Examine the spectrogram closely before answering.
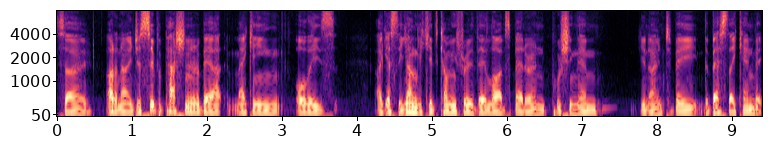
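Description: A man with an Australian accent talks at a fairly quick pace in a fairly low pitch, with fairly even intonation and a dark, mellow tone. The sound is dry and close with no echo, on a very clean recording with a silent background. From Nelson Bay, Australia. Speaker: podcast interviewer. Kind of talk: casual chat.

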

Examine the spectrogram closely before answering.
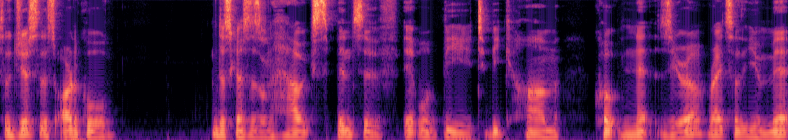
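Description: In an American accent, a man with a plain, everyday voice and a fairly low pitch speaks with fairly even intonation on a very clean recording with a silent background. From Texas. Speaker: student podcast host on energy markets. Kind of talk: solo commentary podcast. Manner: casual, many filler words.

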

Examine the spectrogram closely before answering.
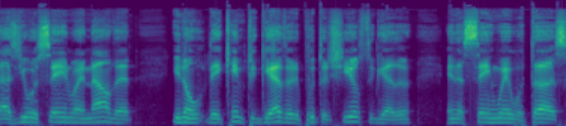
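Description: Very fast and monotone, a man speaks at a medium pitch with flat intonation. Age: 50s. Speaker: homeless mission program resident. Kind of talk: testimony. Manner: halting.

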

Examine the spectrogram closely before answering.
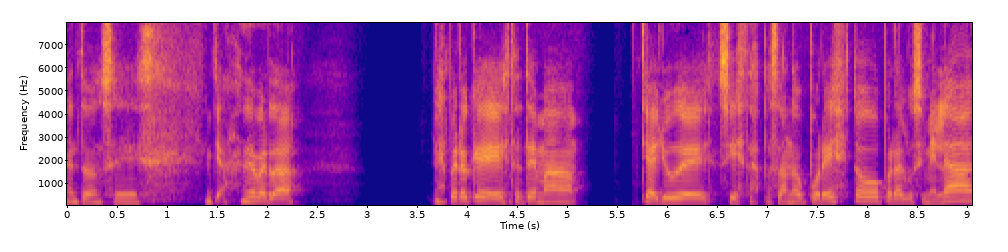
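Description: A woman's medium-pitched, warm voice, very slow, with long, frequent pauses, very even loudness and flat, monotone intonation, on a very clean recording with a silent background. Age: 30s. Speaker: podcast host. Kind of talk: personal monologue. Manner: warm, intimate.

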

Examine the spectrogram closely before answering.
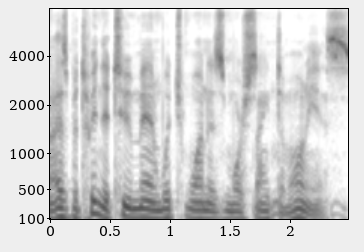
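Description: A man with a plain, everyday voice talks fairly quickly at a fairly low pitch with ordinary pitch variation, in a very clean recording with a silent background. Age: 60s. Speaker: political commentator guest. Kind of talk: casual political discussion.

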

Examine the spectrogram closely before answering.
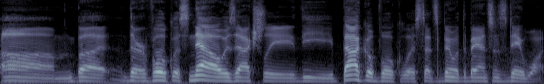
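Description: A man with an American accent and a fairly high pitch has an unremarkable speaking voice, talking at a moderate pace with hardly any pauses and fairly even intonation on a very clean recording with a silent background. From US Pacific Northwest.

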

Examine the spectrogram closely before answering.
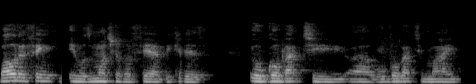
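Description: Somewhat breathy and at a medium pitch, a man speaks at a moderate pace with monotone, flat intonation. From Nigeria. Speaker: university law student, student society president. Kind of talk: casual interview. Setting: video call.

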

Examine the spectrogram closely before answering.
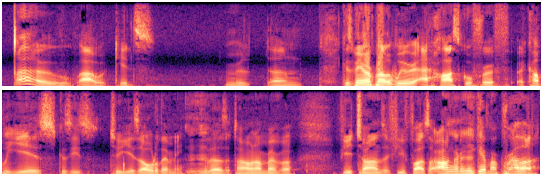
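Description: A man speaks at a very fast pace with an Australian accent. His tone is dark and mellow, his pitch fairly low, with ordinary pitch variation. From Perth and the Pilbara, Western Australia. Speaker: podcaster. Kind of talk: casual chat.

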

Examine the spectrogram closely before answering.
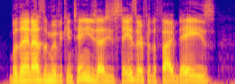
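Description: Delivered at a fairly quick pace with ordinary pitch variation, this is an unremarkable speaking voice. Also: man. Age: 20s. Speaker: podcast host. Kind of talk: casual chat.

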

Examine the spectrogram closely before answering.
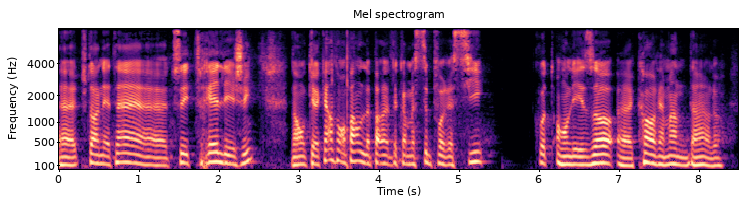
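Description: A man with a Quebec accent talks at a fairly slow pace with a medium pitch. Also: very clean recording, silent background. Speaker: brewmaster. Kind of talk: casual interview.

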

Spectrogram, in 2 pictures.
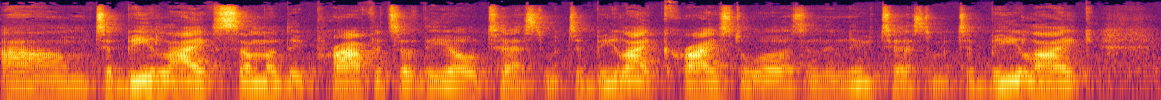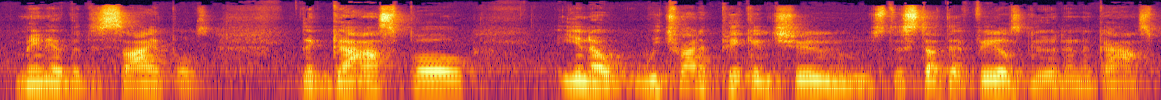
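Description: Audible room echo surrounds a man at a medium pitch. He talks at a fairly quick pace with ordinary pitch variation. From Houston, Texas. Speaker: pastor. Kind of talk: interview about faith. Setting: church. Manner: repetitive, stammering restarts.

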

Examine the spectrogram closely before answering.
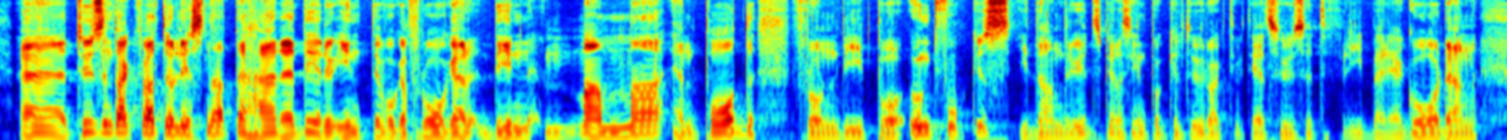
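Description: A man talks at a moderate pace, his medium-pitched voice carrying a dark, mellow tone. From northern Sweden (Skellefteå). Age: 30s. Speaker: podcast host, culture producer. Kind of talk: casual chat.

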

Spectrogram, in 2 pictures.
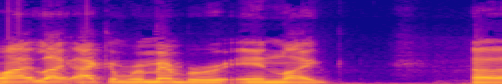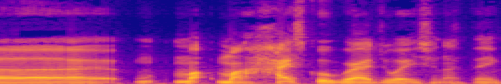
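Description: A man speaks at a moderate pace with an American accent, his pitch fairly low and his intonation fairly even. The recording is very clean, with a silent background. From US Midwest, Jackson, Michigan. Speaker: composer and music producer. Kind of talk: casual podcast chat.

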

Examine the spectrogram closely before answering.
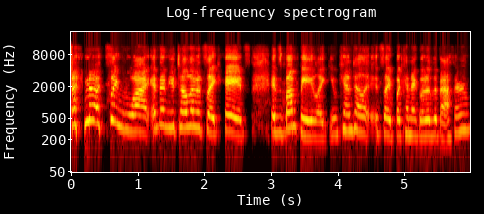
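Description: With lively intonation and a bright, sharp tone, a woman projects her raised, high voice at a fairly quick pace. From Northwest Indiana, US. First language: Spanish. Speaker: flight attendant podcast host. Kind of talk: casual chat.

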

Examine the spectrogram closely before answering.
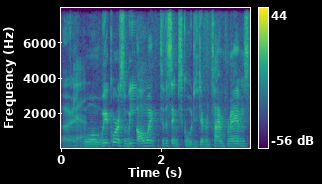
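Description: Over music in the background, a man talks at a fairly quick pace, his medium pitch showing ordinary variation. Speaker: podcast host and streamer. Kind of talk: casual chat.

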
